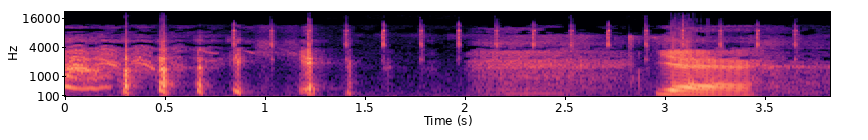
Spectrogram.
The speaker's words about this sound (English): Anyway, I do hear the sound of ticking, which could be...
